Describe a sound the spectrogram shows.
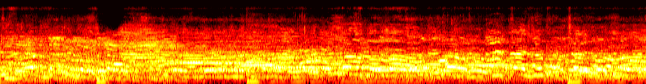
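A large crowd of men and women shouts and cheers excitedly, close by.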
